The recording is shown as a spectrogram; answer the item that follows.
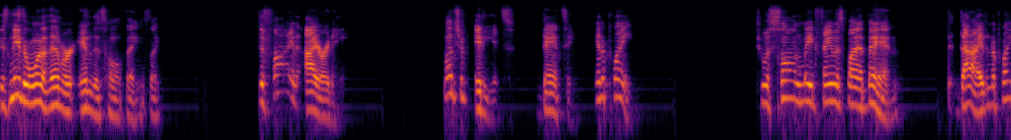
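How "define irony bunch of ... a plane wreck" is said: slow, drawn-out delivery with swooping pitch. Quoting a favourite movie line: Steve Buscemi impression. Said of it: "there's my Steve Buscemi impression".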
